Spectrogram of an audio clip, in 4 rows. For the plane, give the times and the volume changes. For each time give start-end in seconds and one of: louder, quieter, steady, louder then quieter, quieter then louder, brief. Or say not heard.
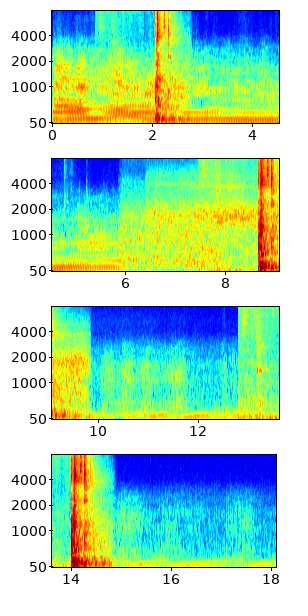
0.0-18.0 quieter.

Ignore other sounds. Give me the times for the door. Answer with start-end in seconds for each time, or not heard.
0.8-2.8, 7.5-9.8, 12.8-14.8.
